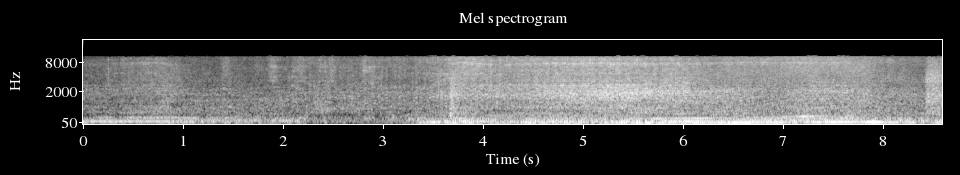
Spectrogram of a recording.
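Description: A motor vehicle's engine running in the street, growing louder with tyre noise about halfway through as it passes close by.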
